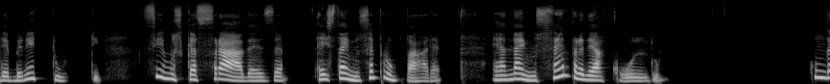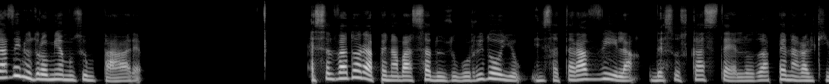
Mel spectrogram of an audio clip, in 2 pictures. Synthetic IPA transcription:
d̪ɛbɛnɛt̪ːut̪ːi | fimuskɛfɾaːðɛzɛ | ɛist̪aimusɛmpɾumpaːɾɛ | ɛand̪aimussɛmpɾɛðɛakʰːold̪u | kuŋɡaviːnut̪̬ɾomiaːmuzumpaːɾɛ̰ | ɛsːalvaðɔːɾɛapːɛːnaβasːaːðuzuɣorːiðoːjuinsɛt̪ːaɾaviːlad̪ɛsɔskast̪ɛlːɔzapːɛːnaɣalk̟ʰi

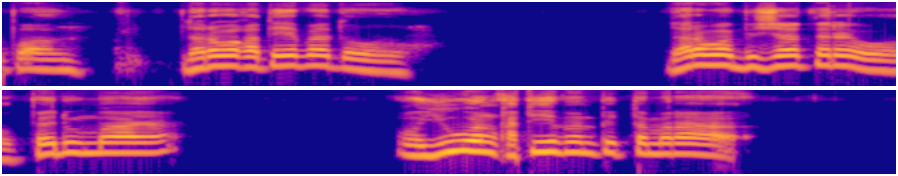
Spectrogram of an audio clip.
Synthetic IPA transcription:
pan | daɾowakatepat̬o | daɾowabis̬ateɾeopenumaja | ojuankatepampitːamaɾa

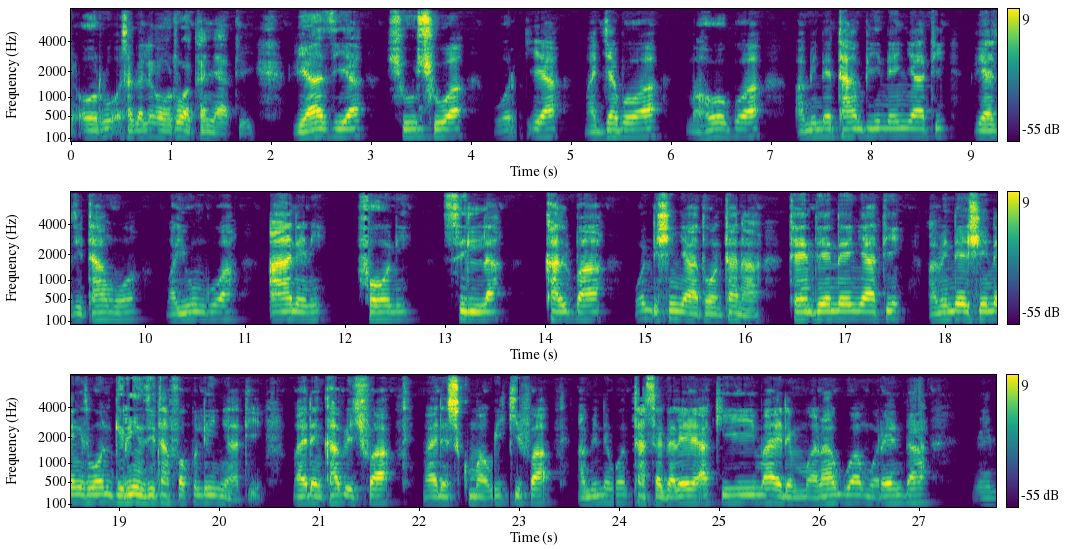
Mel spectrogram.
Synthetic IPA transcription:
ɔrusɐɡɐlɛɔrːuɐkːɐɲaːt̪ːivɪjaːzɪjɐ | ʃuːʃuɐ | wɔɾkʼɪjɐ | mɐd͡ʒɐbɔɐ | mɐɦoːɡɔɐ | ɐmːɪnːɛt̪aːmbiːnːeɲɲaːt̪ɪ | vɪjaːzɪt̪aːmʊɐ | mɐjuːŋɡʊɐ | aːnɛnɪ | foːnɪ | sɪlːɐ | kʰɐlbaː | wɔnɪʃɪnɲaːt̪ɔnt̪ɐnaːt̪ʰeːnd̪eːnːɛɲaːt̪i | ɐmːɪnːɛɪʃinːɛnwɔnɡɪɾiːnzɪt̪ɐnfakʊlːiːɲɲaːt̪ḭmaːɛɗɛŋkabɛt͡ʃfamaːɛɗɛnsʊ̥kʊmaːwiːkːɪfaɐmːɪnːɛwɔnt̪ɐnsɐɡɐleːɐ̰kːimaːɛɗɛnmɐnaːɡʊɐmɔɾɛːnd̪a

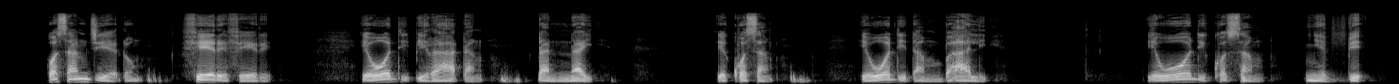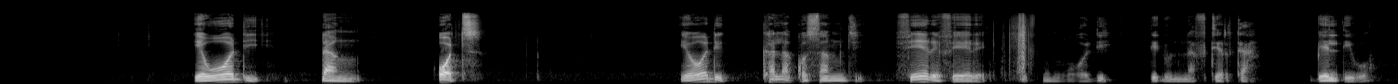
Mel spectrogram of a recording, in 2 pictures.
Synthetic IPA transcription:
kɔsamd͡ʒiɛɗɔn | fɛɾɛfɛːɾɛ | ʔɛwoːdiɓiɾaɗanɗanːaj | ʔɛkʰɔsam | ʔɛwoːdiɗambaːli | ʔɛwoːdikʰɔsam | ɲɛbːɛ | ʔɛwoːdi | ɗam | ʔɔt | ʔɛwoːdi | kʰalakɔsamd͡ʒḭ | fɛɾɛfɛːɾɛ̰diɗumwoːdi | ɗiɗumnaftiɾta | belɗibɔ

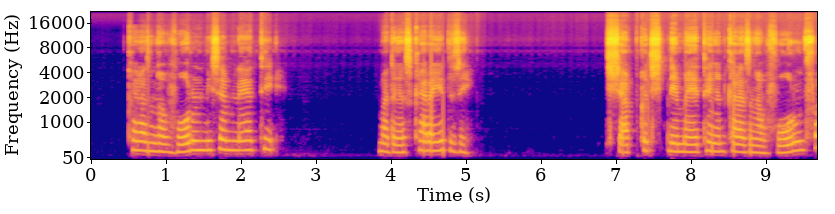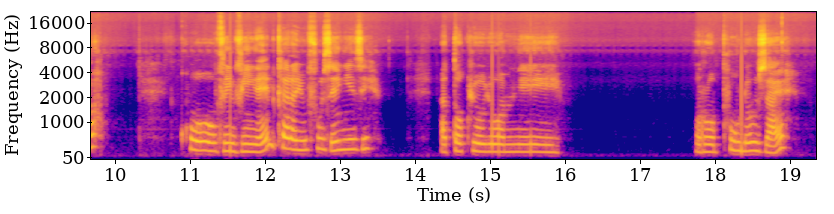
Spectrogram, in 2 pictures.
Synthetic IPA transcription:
kaɾazaŋəvoɾunimisaminaat̪i | mad̪aɡaskaɾaet̪izeɲi | t͡ʃi̥ʃapḁkət͡ʃi̥d̪emaet̪eŋənikaɾazanəvoɾunifa | kʰoviviɲenikaɾaiwfuzeɲizi | at̪okeewamini | roapʰulewizaj

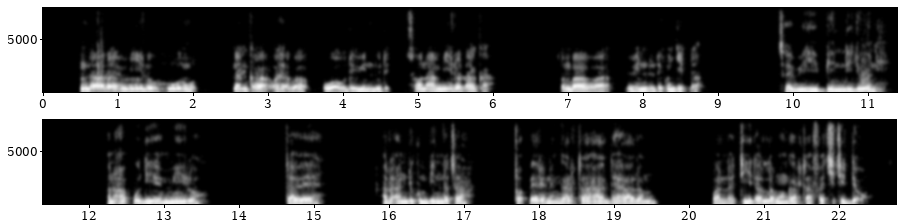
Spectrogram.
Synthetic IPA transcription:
ndaːɾamiːlɔhuːɾŋɡɔ | ndɛnkaʔɔ̰ɦɛɓa | wawdɛwindudɛ | sɔnamiːlɔɗaːka | sɔmbaːwa | winːdudɛkɔɲd͡ʒiɗːa | sabibinːdid͡ʒoːni | ʔanaɦaɓːodiːɛmiːlɔ | tawɛ | ʔana̰ʔanːdikumbinːdata | tɔɓːɛɾɛnɛŋɡaɾtahaldɛhaːlamu | walːatiːɗalːamɔŋɡaɾtafat͡ʃːi̥tidɛ̰ɔ

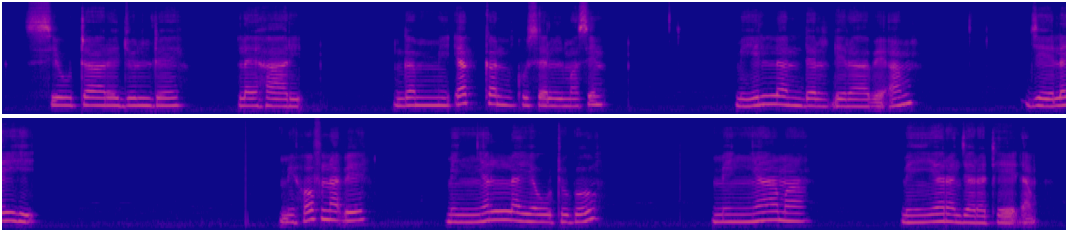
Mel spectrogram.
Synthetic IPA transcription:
siwtaɾɛd͡ʒuldɛ | lajhaːɾi | ŋɡamːiʔakːankusɛlmasin | mijilːandɛɾdiɾaɓɛ̰ʔam | d͡ʒɛlajɦi | mihɔfnabɛ | minɲalːajawtuɡɔ | minɲaːma | minjaɾaɲd͡ʒaɾatʰɛːɗa̰m

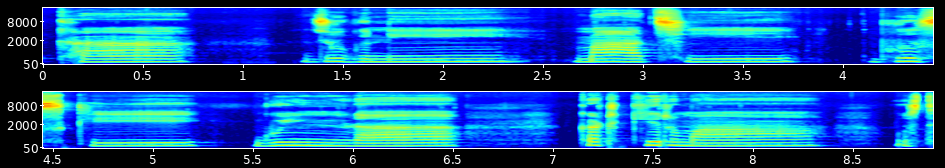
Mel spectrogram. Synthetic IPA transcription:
kʰa | d͡ʒuɡni | mat͡ʃʰi | bʱuski | ɡunɽa | kəʈʰkiɾma | ʊst̪

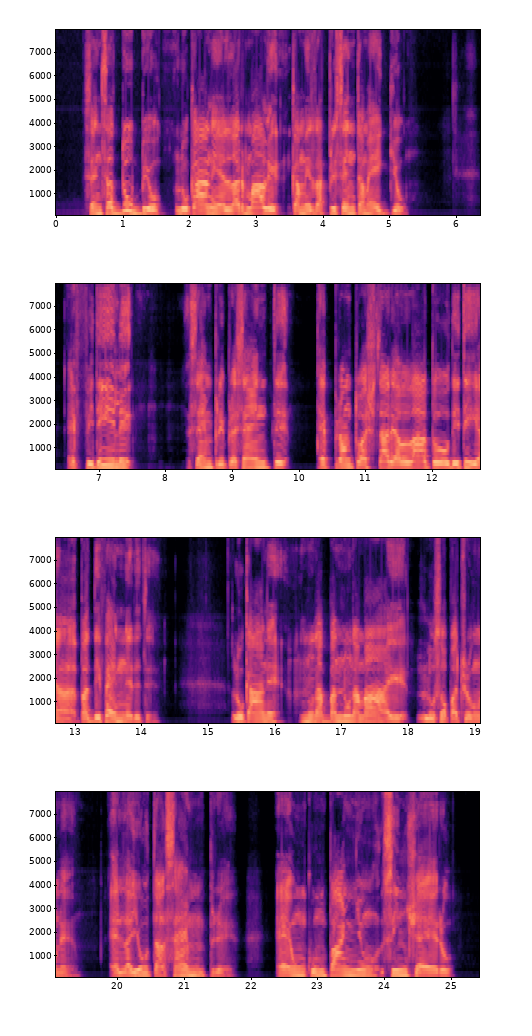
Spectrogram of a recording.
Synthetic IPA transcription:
sɛnt̪sad̪ːubːjʊ | lukaːnɪɛlarmaːlɪkamːirːapːɾɪsɛnt̪amɛɟːʊ | ɛfːid̪iːlɪ | sɛmpɾɪpɾɛsɛnt̪ɪ | ɛpːɾɔnt̪ʊast̪aːɾɪalːaːt̪ʊd̪ɪt̪iːapad̪ːifɛnːɪɾɪ̰t̪ɪ̰ | lukaːnɪnunabːanːuːnamajlusɔpaʈ̪ɾuːnɪ̰ | ɛlːajuːt̪asɛmpɾɪ̰ | ɛuŋkumpaɲːʊsint͡ʃɛːɾʊ

